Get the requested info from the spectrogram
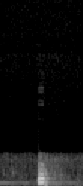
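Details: Indoors, the pet cat Ducati gives one brief chirping meow in reply to his owner, set against a quiet, constant background hum.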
